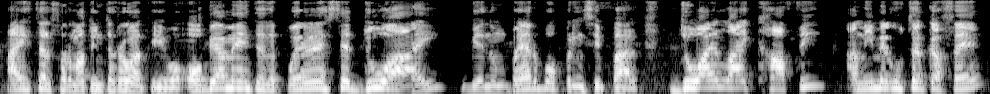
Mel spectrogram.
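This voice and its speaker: Male teacher, slightly high voice, patient explaining, lo-fi online class audio. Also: animated, brisk, hardly any pauses, pushed and bright, no room sound. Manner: explanatory, asks students questions. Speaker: English teacher.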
